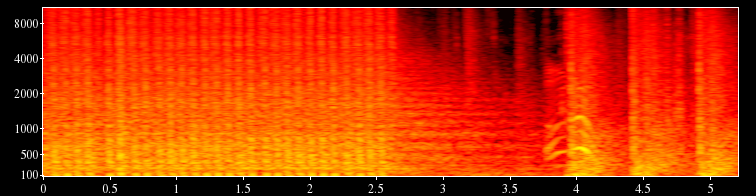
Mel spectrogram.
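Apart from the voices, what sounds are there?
gunfire in H3VR video game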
